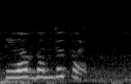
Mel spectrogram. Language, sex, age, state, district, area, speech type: Marathi, female, 18-30, Maharashtra, Wardha, rural, read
